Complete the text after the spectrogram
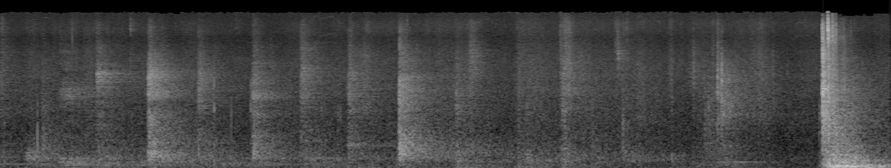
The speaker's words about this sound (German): Sie können einfach die Tür aufklinken und dann wieder richtig zuziehen. Mache ich.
